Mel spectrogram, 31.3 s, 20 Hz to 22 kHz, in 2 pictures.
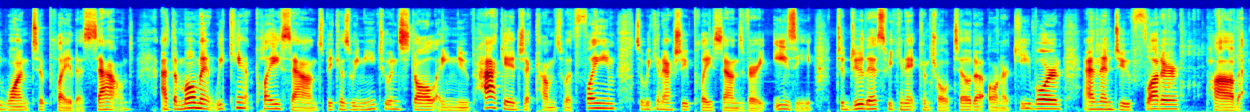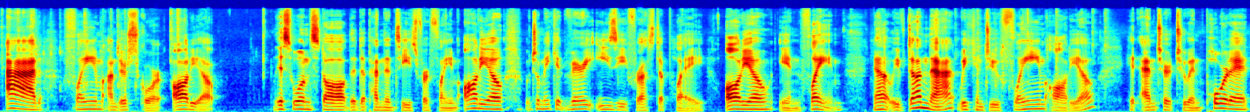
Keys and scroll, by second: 12.0 ctrl+`, 13.3-17.8 typing, 17.8 Return, 27.7-29.2 typing, 29.4 Return, 30.6-31.2 typing.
